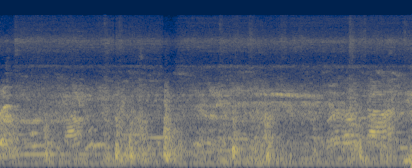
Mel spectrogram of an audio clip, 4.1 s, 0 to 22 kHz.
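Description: Soundtrack of a 7D theatre show playing loud in the auditorium: a rattling ride-like sound with repeated knocks, and voices over it.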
